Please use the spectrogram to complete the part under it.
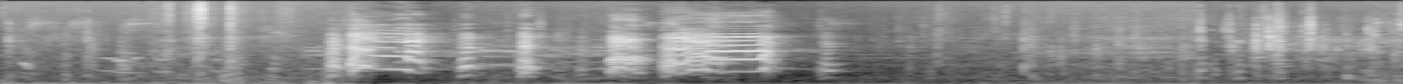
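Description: Hens in a coop cluck in a rapid, irregular run of calls, a few loud squawks bunched mid-way, with a rooster crow in the mix and quieter clucking trailing off after.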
